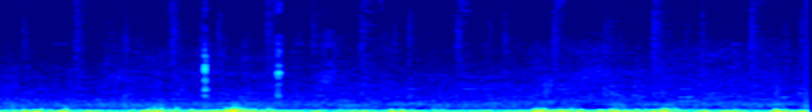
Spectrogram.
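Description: Wind buffeting the phone's microphone: a low, uneven rumble with a few faint clicks.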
